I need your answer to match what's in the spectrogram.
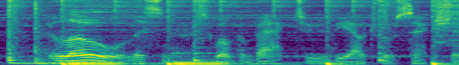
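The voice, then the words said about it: Smooth jazz radio voice. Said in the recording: “Let me put on my jazz voice.”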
